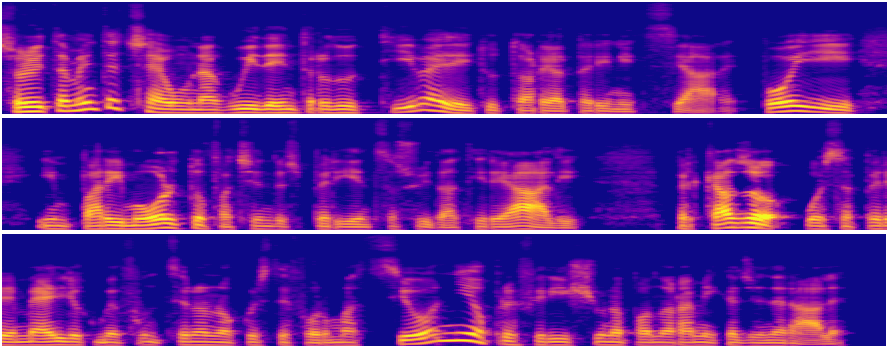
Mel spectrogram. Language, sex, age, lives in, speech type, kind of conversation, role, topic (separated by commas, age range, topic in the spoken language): Italian, male, 45-49, Italy, read, expert-assistant, expert, Come si può approfondire la propria conoscenza sull’esplorazione spaziale senza essere scienziati?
